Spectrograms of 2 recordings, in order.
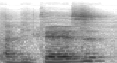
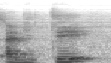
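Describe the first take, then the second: First: The ending is sounded with a final z. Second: The ending is sounded like 'ay', no z. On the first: The speaker calls it wrong. "So it's not habitez" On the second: The speaker calls it right. "it's habitez, et"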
